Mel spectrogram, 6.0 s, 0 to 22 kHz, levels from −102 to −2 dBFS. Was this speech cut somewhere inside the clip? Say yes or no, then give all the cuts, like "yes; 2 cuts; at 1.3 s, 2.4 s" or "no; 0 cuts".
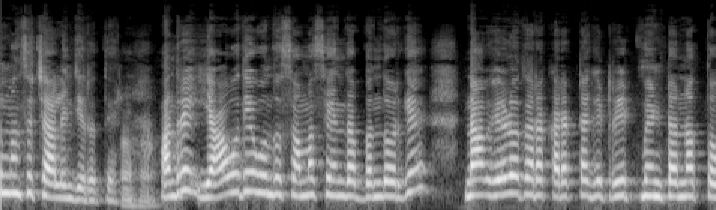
no; 0 cuts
